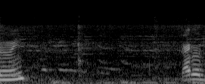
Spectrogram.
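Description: Speech only: a high voice calling out at the start and again just before the end, with a quieter gap between.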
